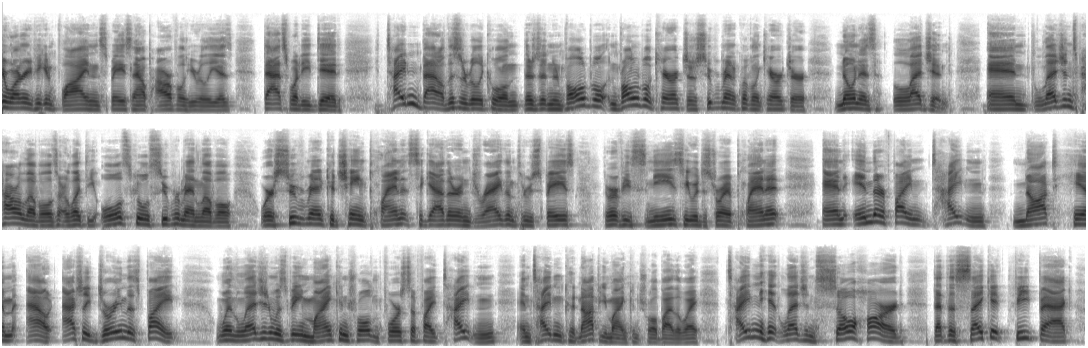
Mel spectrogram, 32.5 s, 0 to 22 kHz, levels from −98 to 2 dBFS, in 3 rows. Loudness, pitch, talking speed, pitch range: -19 LUFS, 135 Hz, 200 wpm, 120-150 Hz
